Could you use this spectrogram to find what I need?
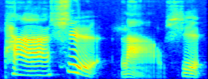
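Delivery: very slow, syllable by syllable; slow model reading. Shown as a demonstration. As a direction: stretch each syllable so students can copy. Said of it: "teacher models Chinese answer".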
